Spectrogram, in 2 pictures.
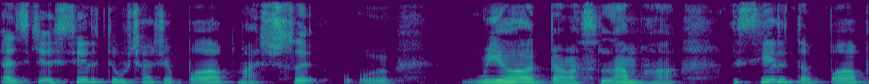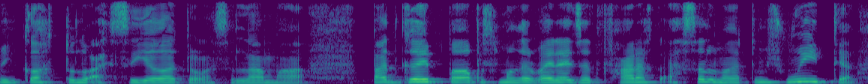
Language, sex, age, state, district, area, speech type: Kashmiri, female, 30-45, Jammu and Kashmir, Baramulla, rural, spontaneous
